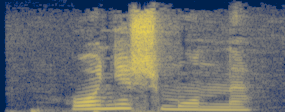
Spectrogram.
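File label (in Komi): "онишмунны", Komi, female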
